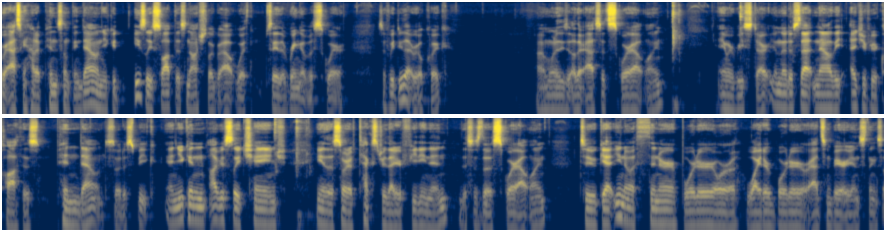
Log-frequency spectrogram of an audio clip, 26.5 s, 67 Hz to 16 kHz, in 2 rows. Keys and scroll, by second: 10.1 Home, 17.7 ctrl+F1.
